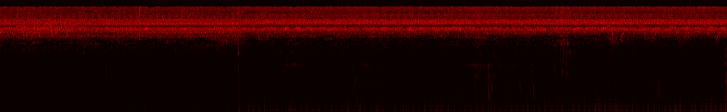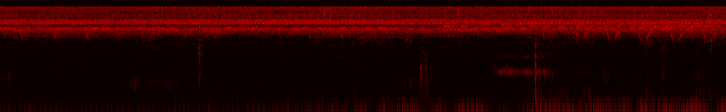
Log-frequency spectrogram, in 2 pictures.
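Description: Leafy plants rustle softly nearby.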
